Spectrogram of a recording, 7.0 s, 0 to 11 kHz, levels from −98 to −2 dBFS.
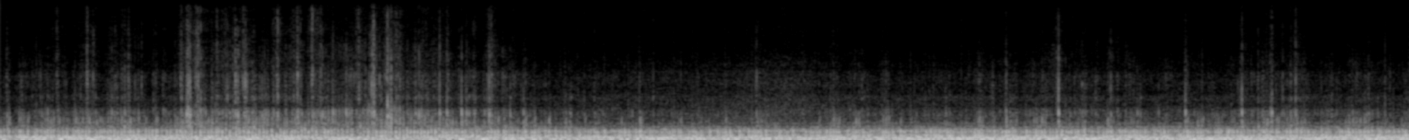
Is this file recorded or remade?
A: recorded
